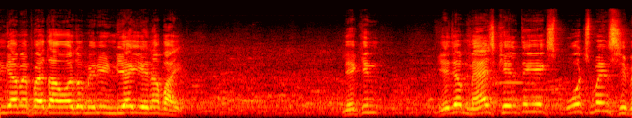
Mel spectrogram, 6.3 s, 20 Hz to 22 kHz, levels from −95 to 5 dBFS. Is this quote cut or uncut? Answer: uncut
